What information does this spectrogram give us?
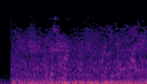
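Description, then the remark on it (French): Dense crowd hubbub outside the Supreme Court in Washington, D.C., on a Thursday as people await the court's ruling: many overlapping voices merge into a steady, loud babble that starts abruptly after a brief quiet moment and holds constant throughout, with no single voice standing out. “Une foule s'était réunie jeudi devant la Cour suprême à Washington, D.C. pour attendre le jugement.”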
